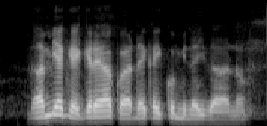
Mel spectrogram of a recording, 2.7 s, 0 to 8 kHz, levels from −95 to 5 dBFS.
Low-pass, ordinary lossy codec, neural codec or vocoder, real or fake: 7.2 kHz; none; vocoder, 44.1 kHz, 128 mel bands every 512 samples, BigVGAN v2; fake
